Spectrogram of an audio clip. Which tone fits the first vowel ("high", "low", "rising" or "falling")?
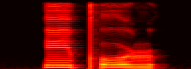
high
